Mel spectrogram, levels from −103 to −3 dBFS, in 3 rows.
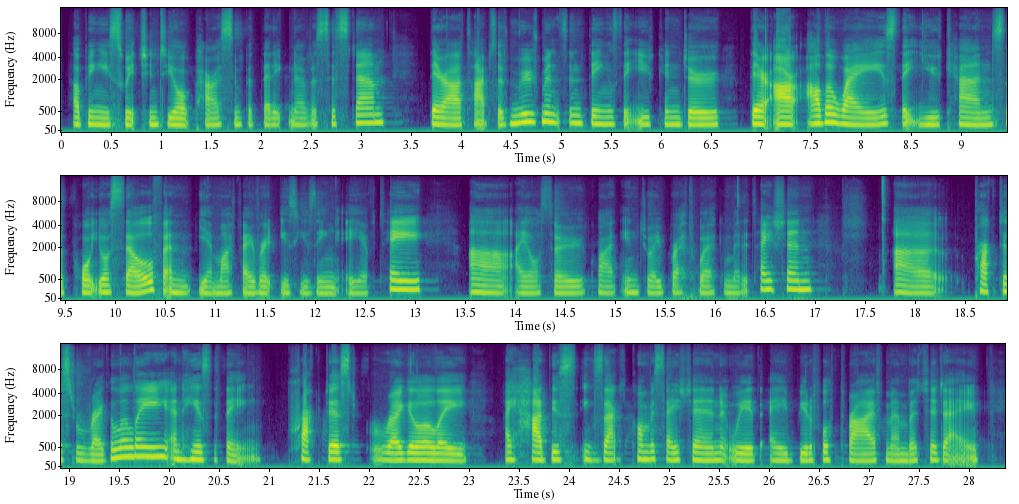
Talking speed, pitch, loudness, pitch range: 135 wpm, 170 Hz, -19 LUFS, 155-185 Hz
